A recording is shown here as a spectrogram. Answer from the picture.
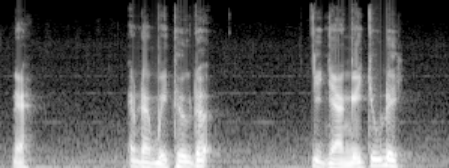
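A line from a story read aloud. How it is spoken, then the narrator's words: Loud shout. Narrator (Vietnamese): Anh hét lớn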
